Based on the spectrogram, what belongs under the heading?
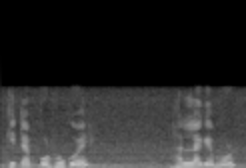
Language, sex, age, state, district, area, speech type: Assamese, female, 30-45, Assam, Jorhat, urban, spontaneous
